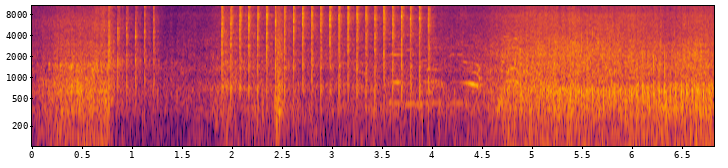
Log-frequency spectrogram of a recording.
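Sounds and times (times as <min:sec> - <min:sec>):
wind: 0:00.0 - 0:06.8
automatic gunfire from several weapons fired from a ship toward the sea: 0:01.9 - 0:04.2.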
